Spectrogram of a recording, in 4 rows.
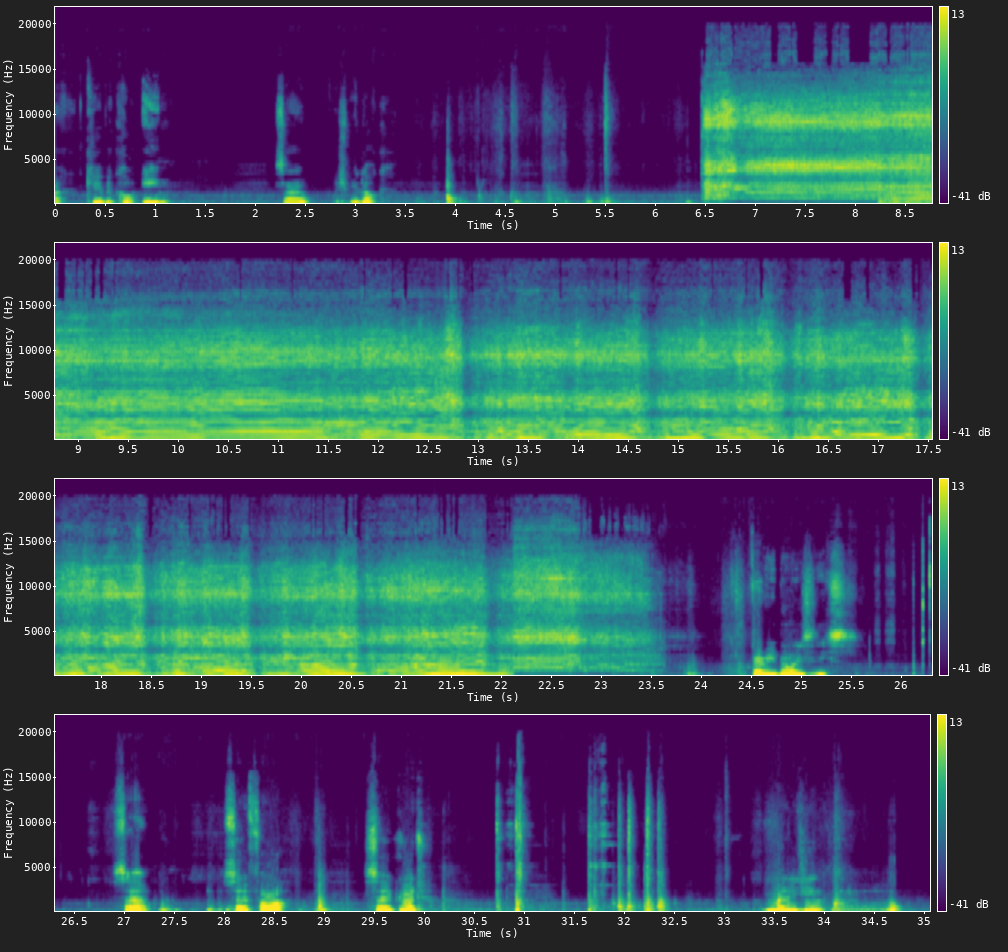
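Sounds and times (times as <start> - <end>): power saw cutting wood: 6.5 - 23.9.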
